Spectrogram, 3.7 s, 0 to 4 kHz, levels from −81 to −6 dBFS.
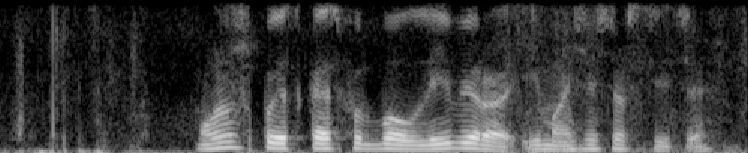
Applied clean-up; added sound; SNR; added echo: none; Rain + Tearing; 19 dB; none.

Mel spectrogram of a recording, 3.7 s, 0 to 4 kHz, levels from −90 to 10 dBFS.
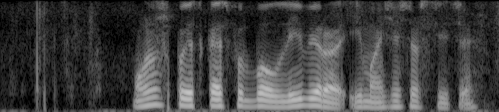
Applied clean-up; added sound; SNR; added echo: neural separator model SepFormer WHAM!.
